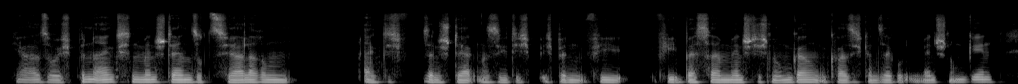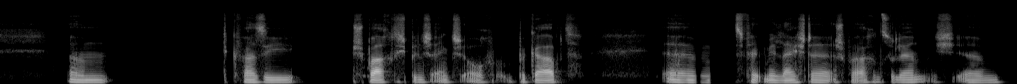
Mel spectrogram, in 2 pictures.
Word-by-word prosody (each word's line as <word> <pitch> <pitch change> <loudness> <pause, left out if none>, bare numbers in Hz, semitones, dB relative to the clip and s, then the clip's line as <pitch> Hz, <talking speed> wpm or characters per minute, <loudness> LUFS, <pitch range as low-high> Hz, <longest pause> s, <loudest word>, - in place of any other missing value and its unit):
Ja, 115 -1 -6
also 105 -1 -2
ich 100 - -5
bin 115 +1 -1
eigentlich 110 +1 +2
'n 115 - +1
Mensch, 110 0 +7
der 110 -2 +3
in 105 0 +4
Sozialerem 105 0 +1 0.7
eigentlich 100 +1 -3 0.2
seine 105 -1 0
Stärken 100 +1 0
sieht. 100 0 -3
Ich 95 +1 -3
ich 110 - -9
bin 100 -2 -1
vie 105 -2 -3 0.3
viel 110 - -2
besser 105 +1 +1
im 105 0 +2
menschlichen 105 +1 +2
Umgang 105 +1 +1
und - - -7
quasi 100 +1 -2
ich 105 - -7
kann 95 - -4
sehr 100 0 -1
gut - - -6
mit - - -9
Menschen 100 +1 -1
umgehen. 110 +1 -2 0.9
Ähm 100 -2 +2 1.2
d - - -13
quasi 105 0 +2 0.6
sprachlich 100 0 +4
bin 110 - -2
ich 105 - +1
eigentlich 100 +1 -1
auch - - -3 0.2
begabt. 95 +1 +2 0.8
Ähm, 105 -2 +2 0.4
es - - +3
fällt - - -1
mir 100 - +3
leichter, 95 +1 +2
Sprachen 110 +2 -2
zu - - -2
lernen. 105 +1 0
Ich, - - -5
ähm 100 +1 -3
105 Hz, 150 wpm, -29 LUFS, 100-110 Hz, 1.2 s, Mensch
